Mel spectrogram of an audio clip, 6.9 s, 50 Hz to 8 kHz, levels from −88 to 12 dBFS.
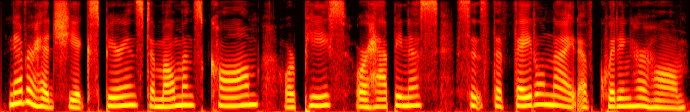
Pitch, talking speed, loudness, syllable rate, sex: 220 Hz, 165 wpm, -18 LUFS, 4.8 syllables/s, female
